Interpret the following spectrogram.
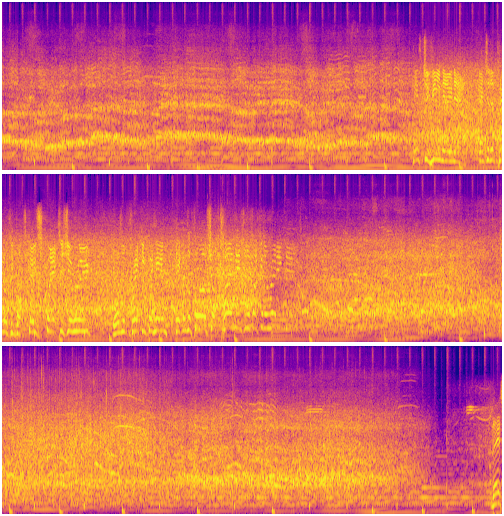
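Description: Background music with a steady bass line, mixed with a football stadium crowd chanting. About eight seconds in, the crowd noise grows louder and denser.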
